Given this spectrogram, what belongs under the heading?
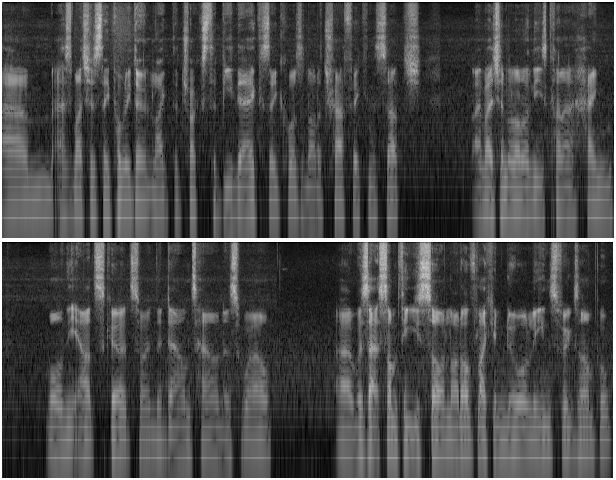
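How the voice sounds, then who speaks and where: Speaking at a very fast pace, a man with a dark, mellow tone keeps his fairly low pitch monotone and flat. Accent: British. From Britain. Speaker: live stream host. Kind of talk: live stream interview.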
